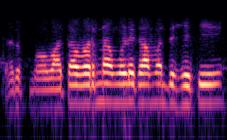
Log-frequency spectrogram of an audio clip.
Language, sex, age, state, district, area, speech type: Marathi, male, 30-45, Maharashtra, Gadchiroli, rural, conversation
